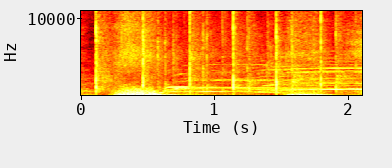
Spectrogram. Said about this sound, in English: Thank you. These claps are for you.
